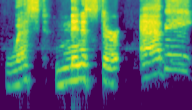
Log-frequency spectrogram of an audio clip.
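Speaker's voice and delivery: "Westminster" drawn out slowly with an extra syllable, West-minister; mispronounced Westminster. Retold or imitated. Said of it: "He kept saying".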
